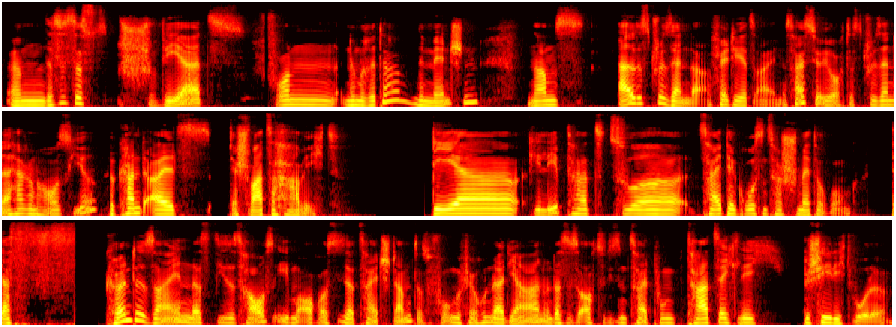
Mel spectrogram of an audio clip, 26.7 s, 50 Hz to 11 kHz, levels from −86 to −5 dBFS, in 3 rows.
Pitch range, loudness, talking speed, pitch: 125-145 Hz, -28 LUFS, 145 wpm, 135 Hz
